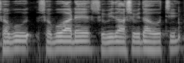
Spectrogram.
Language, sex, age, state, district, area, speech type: Odia, male, 18-30, Odisha, Malkangiri, urban, spontaneous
